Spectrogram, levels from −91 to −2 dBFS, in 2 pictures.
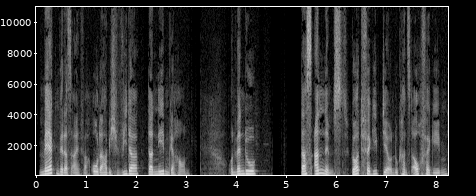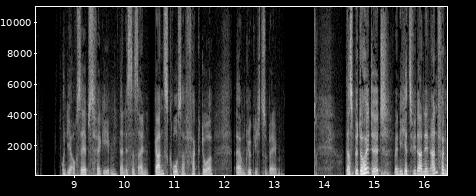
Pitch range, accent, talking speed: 140-180 Hz, German, 180 wpm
